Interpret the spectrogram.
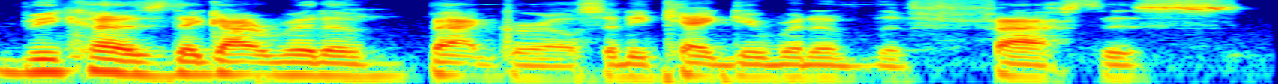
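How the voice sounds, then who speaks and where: A man's voice: fairly low pitch, normal speed, pushed and bright. A man co-hosting a casual geek talk show, joking in a scattered way and laughing mid-sentence. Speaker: co-host. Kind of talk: casual podcast chat.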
